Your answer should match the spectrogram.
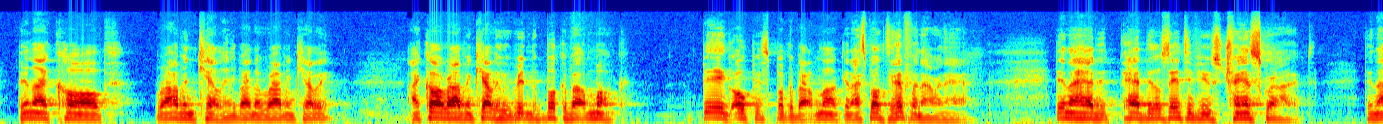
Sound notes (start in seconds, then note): none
